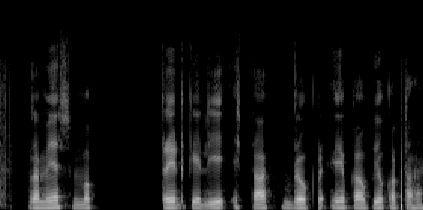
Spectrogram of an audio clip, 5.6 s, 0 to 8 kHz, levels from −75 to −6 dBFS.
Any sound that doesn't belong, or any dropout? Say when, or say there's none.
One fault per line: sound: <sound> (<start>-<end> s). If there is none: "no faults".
sound: dropout (4.2-4.2 s)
